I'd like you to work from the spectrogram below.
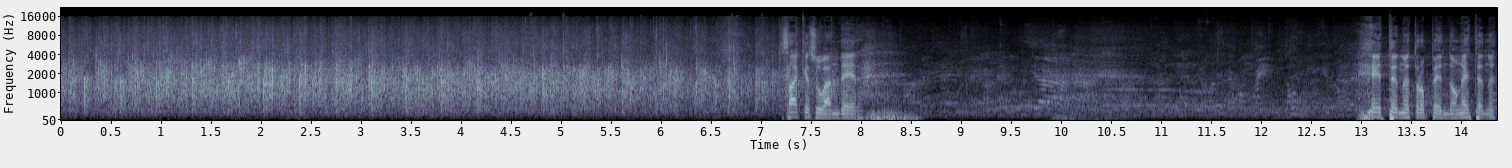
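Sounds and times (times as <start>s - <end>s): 
audience applause: 0.0s - 8.6s
speech: 7.2s - 8.3s, 13.1s - 14.3s.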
